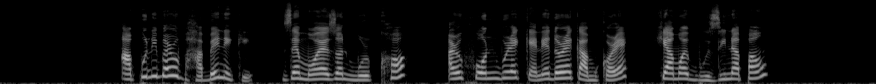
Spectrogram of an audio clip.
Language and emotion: Assamese, angry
